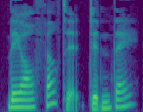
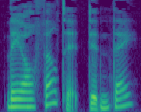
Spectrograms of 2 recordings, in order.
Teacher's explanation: With falling intonation — 'They all felt it, didn't they?' — this means you are quite sure and are just confirming. · With rising intonation — 'They all felt it, didn't they?' — this means you are genuinely asking.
